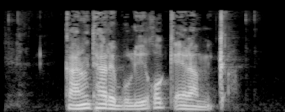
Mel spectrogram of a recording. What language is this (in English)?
Georgian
